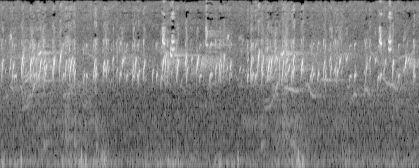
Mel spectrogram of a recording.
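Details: Goldfinch song meant to stimulate songbirds, given as two bursts of fast, jangling high twitters, about two seconds each, separated by a brief quieter gap.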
